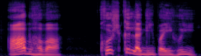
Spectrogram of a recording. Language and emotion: Sindhi, neutral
